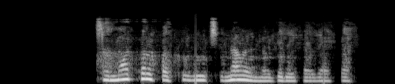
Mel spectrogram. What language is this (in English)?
Pashto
